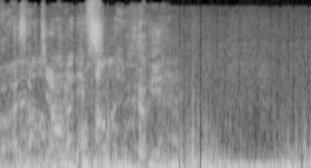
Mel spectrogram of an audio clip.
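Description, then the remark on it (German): A wind tunnel fan, in a tunnel used to test small models of buildings, blows cold air with a loud, steady, low-heavy roar that fills the whole stretch, with a voice faintly audible over it near the beginning. “Hier hält man es nicht lange aus, es wird schnell kalt.”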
